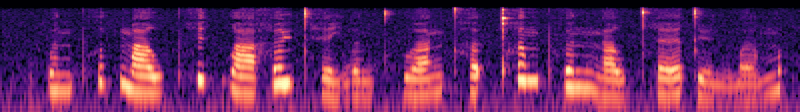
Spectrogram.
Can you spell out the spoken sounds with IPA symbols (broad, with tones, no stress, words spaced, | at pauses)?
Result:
pɵ˨npʰʊ˥k̚maː˨w pʰɪ˥k̚ waː˨hɵ˥ɥt̪ʰe˨˩jwɵ˨˩n kʷʰaː˨˥ŋ t̪ʰɐ˨t̚pʰɐ˥mpʰɵ˧n ŋaː˨wt̪ʰɛː˨˥ t̪yː˨˩nmɐ˨˥m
